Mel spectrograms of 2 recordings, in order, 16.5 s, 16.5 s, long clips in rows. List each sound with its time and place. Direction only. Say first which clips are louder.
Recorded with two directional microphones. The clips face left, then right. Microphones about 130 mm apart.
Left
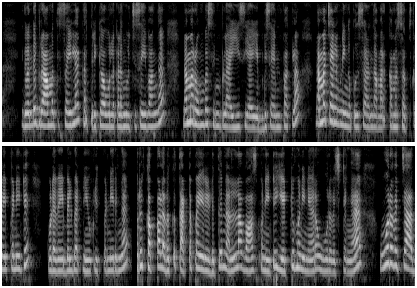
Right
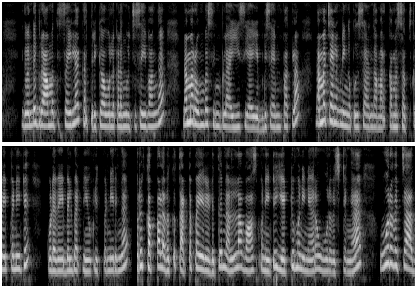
0.4 s a woman's voice: right 2 dB; 30° right (ahead or behind)
12.1 s a woman's voice: right 5 dB; 40° right (ahead or behind)
14.1 s a woman's voice: right 2 dB; 25° right (ahead or behind)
